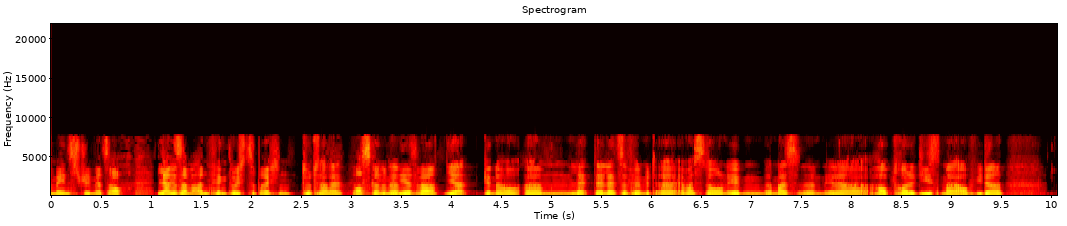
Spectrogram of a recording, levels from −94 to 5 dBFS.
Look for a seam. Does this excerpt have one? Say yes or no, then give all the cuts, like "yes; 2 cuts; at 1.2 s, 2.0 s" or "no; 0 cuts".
yes; 1 cut; at 2.4 s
